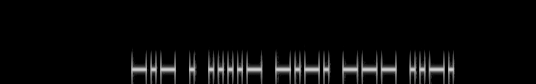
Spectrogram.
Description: Morse code, heard as a keyed tone, about 25 wpm, 700 Hz. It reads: KE4COF
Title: USA Call Signs Repeated 3x 25wpm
